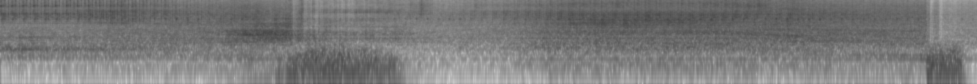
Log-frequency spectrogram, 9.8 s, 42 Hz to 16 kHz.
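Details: 2014 Dodge Grand Caravan, P0305 misfire, plugs and coil already replaced elsewhere; mic at back of engine at cold idle (coolant below 180°F), light quick tick about twice a second with an uneven beat and visible shaking; steady check-engine light.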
